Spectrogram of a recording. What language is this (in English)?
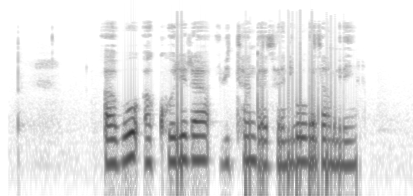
Kinyarwanda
